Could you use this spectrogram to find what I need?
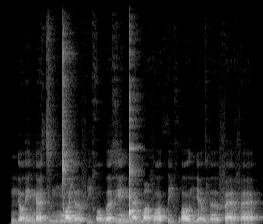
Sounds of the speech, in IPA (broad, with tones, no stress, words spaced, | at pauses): nʲɒ˨ ɾe˦ŋæ˨dʲu˨nŋ͡ǀɒ˦ jɜ˨fi˦vɔ˨ βɜ˦ɣe˦ ŋ͡ǃæ˨mɑ˦ vɒ˦˨θi˦fwɒ˦o̯ nʲæ˨o̯ jɜ˨fæ˦˨væ˦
